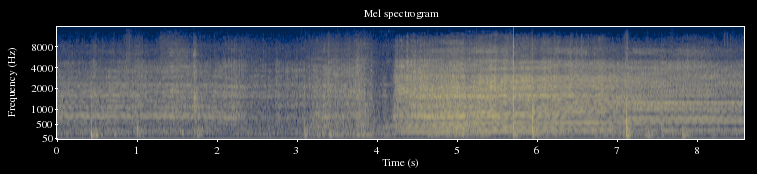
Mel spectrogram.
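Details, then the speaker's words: 2004 Mac PowerBook laptop hard drive: faint clicking about four times a second, then a loud rough grinding whine rises and persists, first mistaken for a bad fan; extreme hard drive spindle bearing failure. "that is an extreme hard drive bearing failure. They usually aren't that loud."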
